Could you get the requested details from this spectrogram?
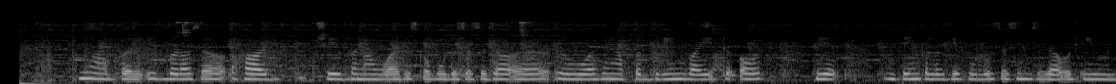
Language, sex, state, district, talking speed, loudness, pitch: Hindi, female, Goa, North and South Goa, 175 wpm, -32 LUFS, 235 Hz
